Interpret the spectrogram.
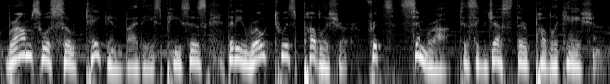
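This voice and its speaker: A man giving a scripted documentary narration about a composer, in a measured, even storytelling manner. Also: mid-range voice, faint music behind. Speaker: program narrator.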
